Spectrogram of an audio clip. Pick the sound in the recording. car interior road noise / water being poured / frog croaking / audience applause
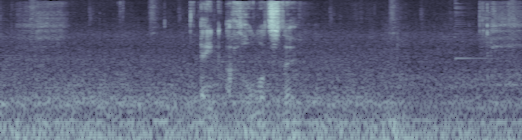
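car interior road noise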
